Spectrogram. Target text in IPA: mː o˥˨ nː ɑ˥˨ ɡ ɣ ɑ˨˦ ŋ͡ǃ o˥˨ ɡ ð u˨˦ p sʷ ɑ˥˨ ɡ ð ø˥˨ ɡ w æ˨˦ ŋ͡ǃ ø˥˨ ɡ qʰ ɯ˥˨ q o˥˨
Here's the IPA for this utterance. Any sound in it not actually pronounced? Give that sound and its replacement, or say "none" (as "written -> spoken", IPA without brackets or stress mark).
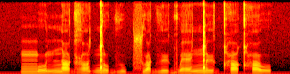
q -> qʰ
